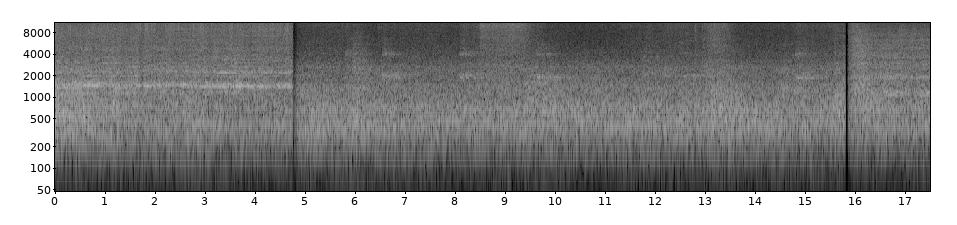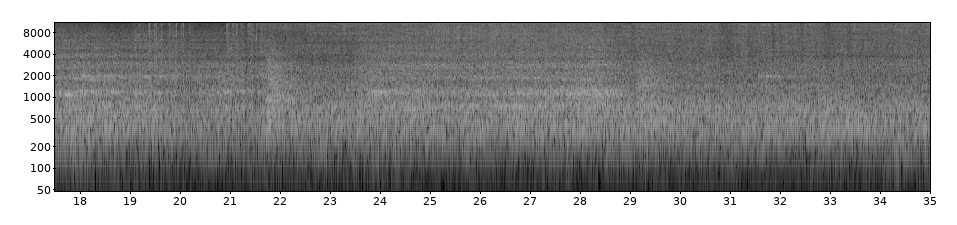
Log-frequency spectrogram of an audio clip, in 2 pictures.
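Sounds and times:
arc welding sizzle: 0:00.0 - 0:04.8, 0:15.9 - 0:35.0
workshop machinery noise: 0:00.0 - 0:35.0.

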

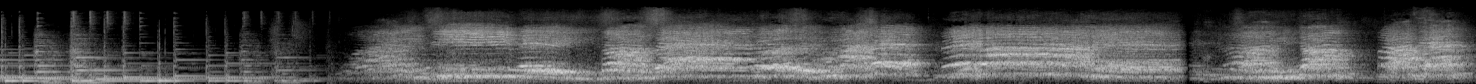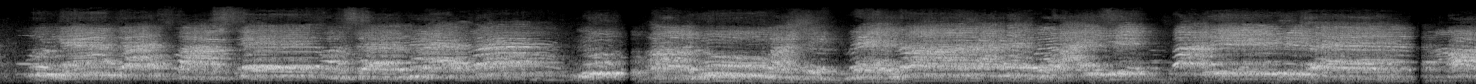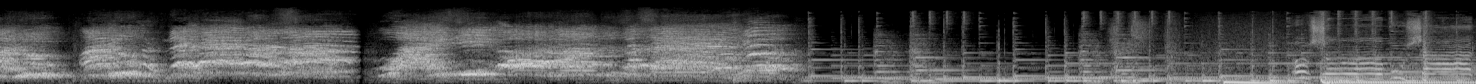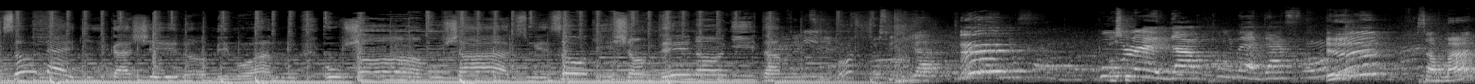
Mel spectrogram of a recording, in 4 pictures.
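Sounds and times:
children singing together: 0:03.4 - 0:37.6.

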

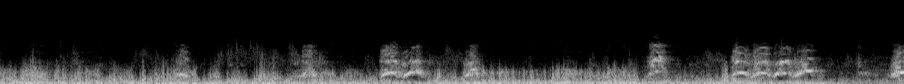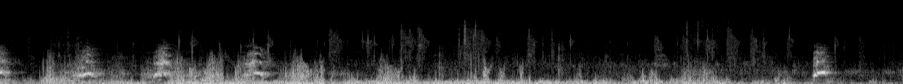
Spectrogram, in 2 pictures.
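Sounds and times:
low rumbling noise: 0:00.0 - 0:18.0
dog barking: 0:01.8 - 0:02.0, 0:02.9 - 0:04.9, 0:06.5 - 0:11.8, 0:17.2 - 0:17.5.

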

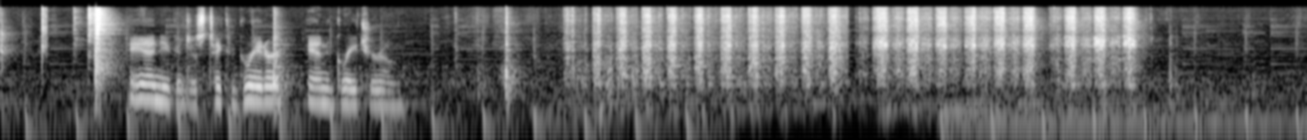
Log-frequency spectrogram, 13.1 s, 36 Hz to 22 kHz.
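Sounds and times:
carrot grated on metal grater: 0:05.6 - 0:11.6.

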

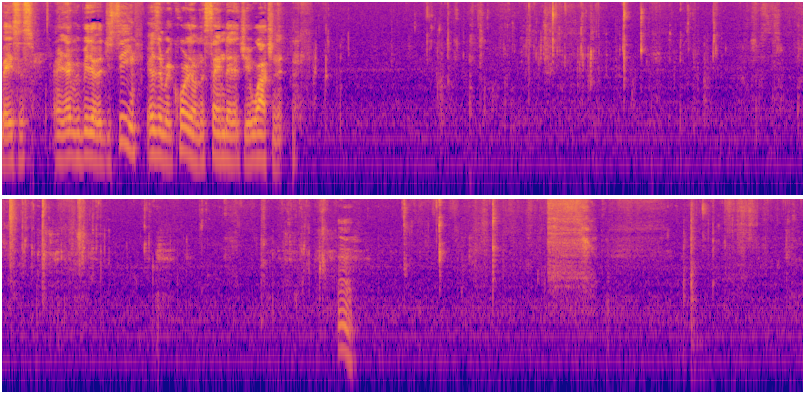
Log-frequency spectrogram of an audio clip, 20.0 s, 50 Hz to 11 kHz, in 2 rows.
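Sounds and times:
low steady hum: 0:00.0 - 0:20.0
chewing: 0:03.7 - 0:17.6, 0:18.8 - 0:20.0.

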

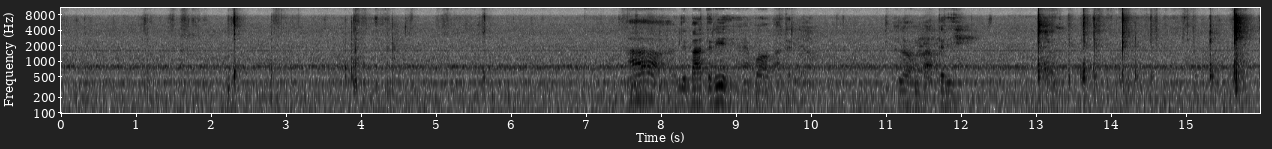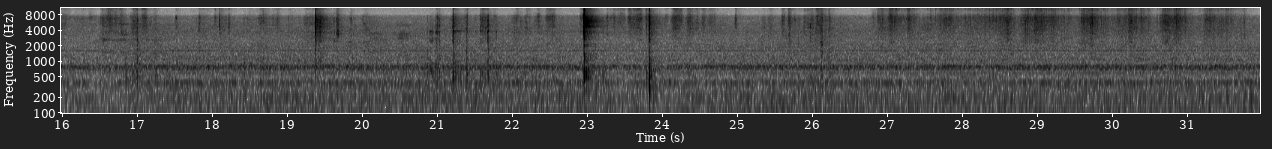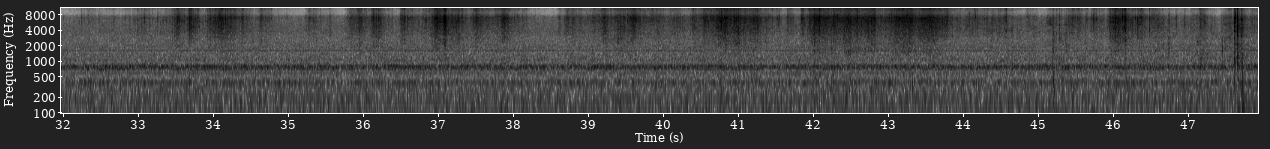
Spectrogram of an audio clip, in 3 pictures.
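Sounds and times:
steady background hum: 0:00.0 - 0:47.9
plastic bag rustling: 0:25.6 - 0:47.9.

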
